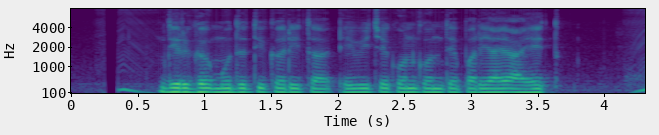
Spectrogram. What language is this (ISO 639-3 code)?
mar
